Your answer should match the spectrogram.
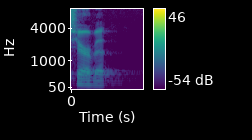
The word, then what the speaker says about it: sherbet: And one last one, ice cream versus sherbet. Sherbet. – Sherbet. – That's how you pronounce it. – Sherbert. – Sherbert? – It's sherbet. – You're missing an R, buddy. – There is no R.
